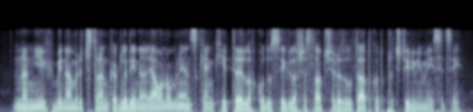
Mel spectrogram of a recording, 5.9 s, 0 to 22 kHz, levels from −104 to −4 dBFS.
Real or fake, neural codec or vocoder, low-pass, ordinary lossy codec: fake; codec, 16 kHz, 1 kbps, X-Codec, HuBERT features, trained on LibriSpeech; 7.2 kHz; none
